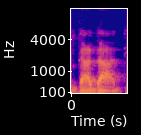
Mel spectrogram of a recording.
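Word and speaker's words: Dadá: And she was transculturated with the Virgin of the Rosary, Dada, D-A-D-A, with an accent on the A.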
